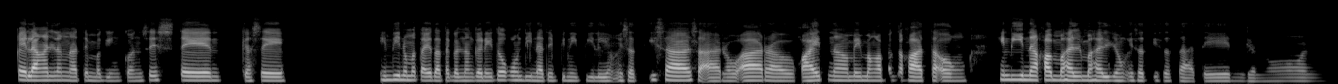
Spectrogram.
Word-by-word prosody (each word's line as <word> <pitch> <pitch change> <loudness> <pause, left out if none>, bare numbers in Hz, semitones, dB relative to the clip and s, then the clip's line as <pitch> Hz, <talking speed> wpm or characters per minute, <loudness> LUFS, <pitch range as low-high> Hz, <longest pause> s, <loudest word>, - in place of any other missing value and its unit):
kailangan 195 -2 +5
lang 195 0 -3
natin 180 +1 -4
maging 170 0 -9
consistent 185 +1 0 0.2
kasi 175 0 -1 0.9
hindi 205 +1 -1
naman 205 -1 0
tayo 180 -1 +3
tatagal 175 0 -4
ng 175 0 -5
ganito 180 +2 0
kung 195 -1 -3
'di 185 - -5
natin 175 0 -3
pinipili 175 -1 -7
yung 175 - -10
isa't 170 -2 -5
isa 195 -3 +5
sa 160 -5 +1
araw-araw 170 +1 +2
kahit 180 +3 +4
na 190 -1 -1
may 185 0 -2
mga 180 -1 -1
pagkakataong 170 -2 +1 0.3
hindi 215 -1 +1
na 205 -1 +6
ka-mahal-mahal 195 -2 +3
yung 175 -1 -5
isa't 175 0 -5
isa 170 -2 -10
sa 150 -3 -7
'tin, 160 0 -7
ganon. 155 +1 -15
180 Hz, 155 wpm, -24 LUFS, 170-190 Hz, 0.9 s, na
